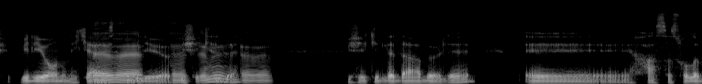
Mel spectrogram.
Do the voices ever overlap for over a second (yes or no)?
yes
